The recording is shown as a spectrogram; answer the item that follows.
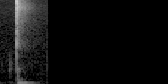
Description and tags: SwitchOff SFX
switch off sfx
switch, off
